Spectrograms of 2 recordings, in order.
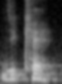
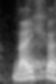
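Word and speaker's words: Nike: 그게 밀로의 비너스, 그 다음에 저 모나리자, 그 다음에 사모트라케 섬의 니케, 나이키입니다. 나이키. 니케 나이키는 영어 발음 때문에 나오는 거예요. 그래서 그게 승리의 여신이거든요. 그래서 나이키가 승리의 여신, 뭐 이렇게 해서 광고를 예전에 한 적도 있죠.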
